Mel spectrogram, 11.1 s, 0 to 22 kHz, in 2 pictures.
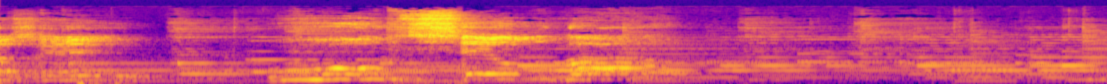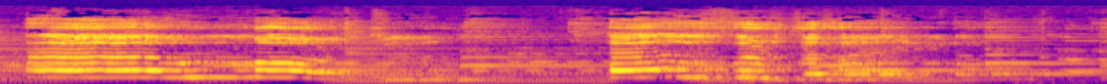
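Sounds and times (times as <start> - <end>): man singing: 0.0 - 3.9, 5.6 - 11.0
plucked guitar: 0.0 - 11.0.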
